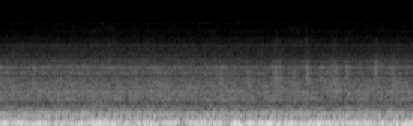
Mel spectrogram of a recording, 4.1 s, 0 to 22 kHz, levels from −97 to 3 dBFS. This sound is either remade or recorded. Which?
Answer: remade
